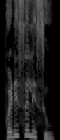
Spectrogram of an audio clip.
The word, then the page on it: ಪಡಿಸಲಿಸು: paḍi salisu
